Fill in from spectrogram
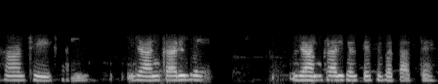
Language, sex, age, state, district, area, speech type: Hindi, female, 60+, Uttar Pradesh, Hardoi, rural, conversation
